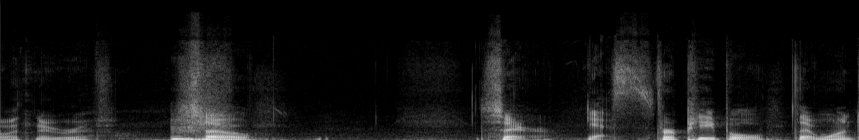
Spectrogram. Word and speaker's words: Sarah: I am Sarah Universe on Instagram, and I am Sarah, spelled with an H. The H is silent, and, as in forever young.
